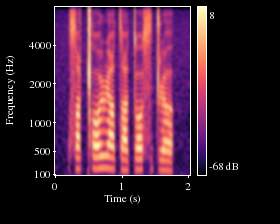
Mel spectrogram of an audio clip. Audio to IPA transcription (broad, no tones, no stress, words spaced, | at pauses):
sˤʌǁɔʊ̯ ɭɛʊ̯tˤɛʊ̯tɔ sɛtɭʌ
